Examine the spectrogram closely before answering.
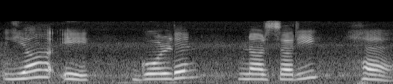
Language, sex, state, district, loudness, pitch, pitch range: Hindi, female, Bihar, West Champaran, -14 LUFS, 245 Hz, 235-295 Hz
